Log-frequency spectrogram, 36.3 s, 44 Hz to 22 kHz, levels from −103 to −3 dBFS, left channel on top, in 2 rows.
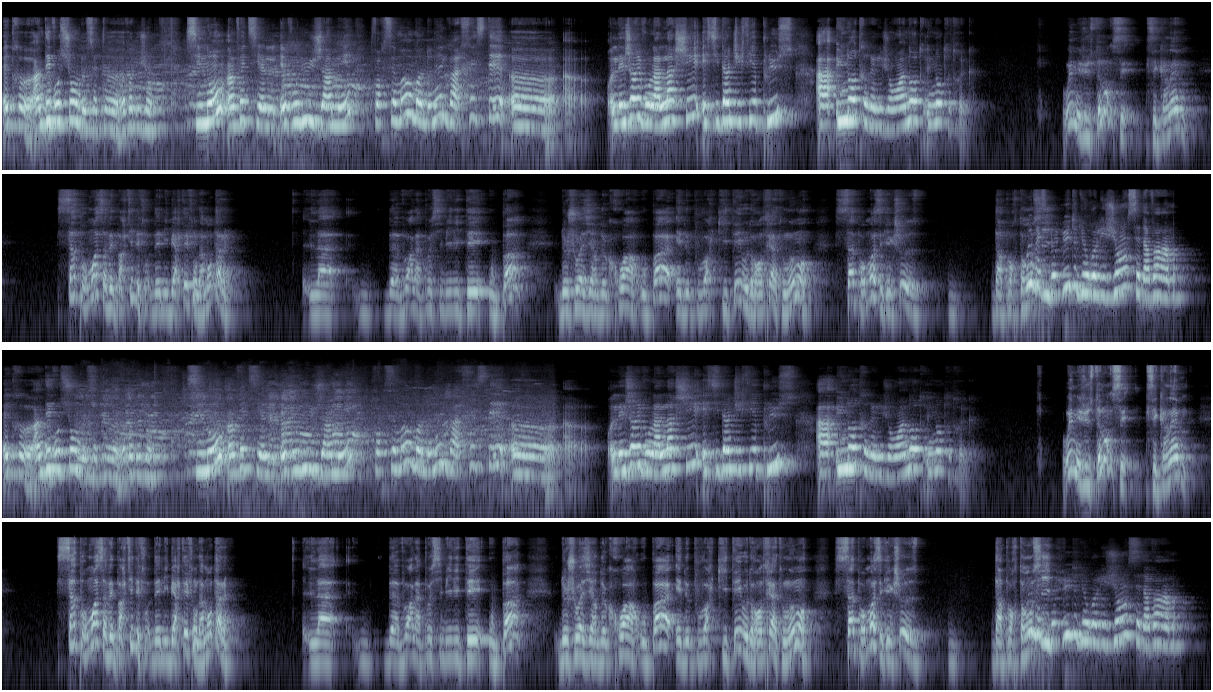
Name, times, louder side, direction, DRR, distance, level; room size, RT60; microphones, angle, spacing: voice 1, 0.0-5.3 5.6-8.6 9.1-11.8 12.2-14.4 33.5-35.7, left 2 dB, 65° left, 0.9 m, -27 dB
sound 1, 1.1-8.3, right 3 dB, 80° right, 1.8 m, -43 dB
voice 2, 15.9-17.8 19.0-21.6 22.6-23.2 23.5-26.0 26.5-30.3 30.6-31.9 32.3-32.5 33.0-33.9, right 3 dB, 50° right, 0.6 m, -34 dB
15.5 x 7.4 x 4.6 m
head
